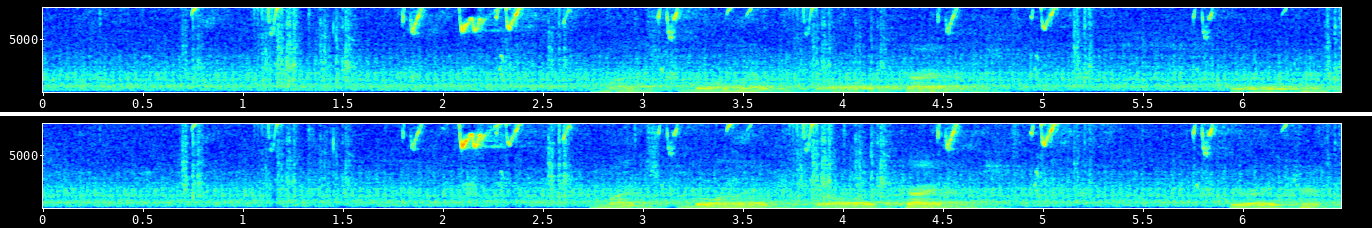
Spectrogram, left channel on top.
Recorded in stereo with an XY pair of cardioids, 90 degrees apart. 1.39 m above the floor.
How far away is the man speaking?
About 4.5 m.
